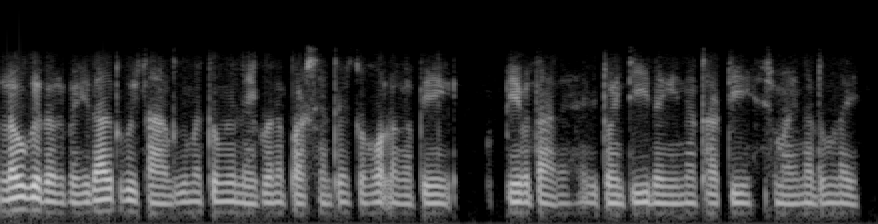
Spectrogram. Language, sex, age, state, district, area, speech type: Manipuri, male, 45-60, Manipur, Churachandpur, rural, conversation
